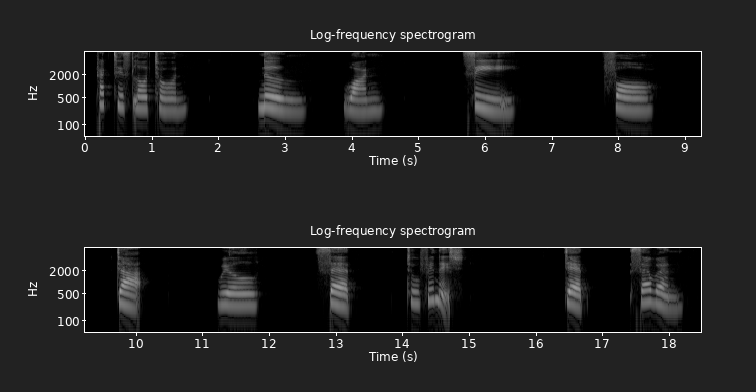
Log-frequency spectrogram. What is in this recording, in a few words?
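low tone, Thai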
